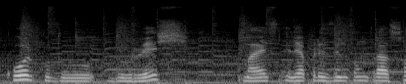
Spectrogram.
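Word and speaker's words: ריש: Não é aquele som de R na ponta da língua, Resh, e nem aquele som de R fraco, Resh. É Resh, ele é arrastado.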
